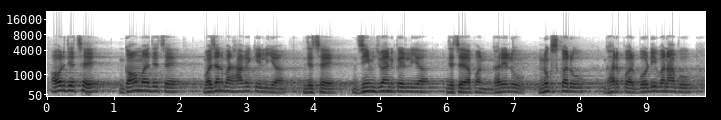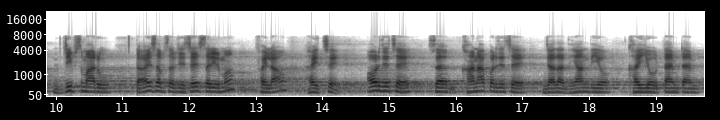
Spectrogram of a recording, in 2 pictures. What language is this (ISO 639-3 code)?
mai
